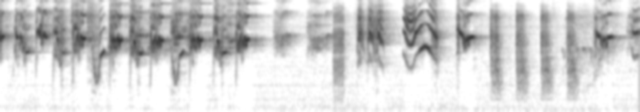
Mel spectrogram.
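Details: Javan myna lure recording meant to set other birds calling: quick run of harsh, squawky notes mixed with short whistled slurs, then rising and falling whistles and buzzy bursts, notes tumbling several per second.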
